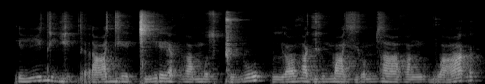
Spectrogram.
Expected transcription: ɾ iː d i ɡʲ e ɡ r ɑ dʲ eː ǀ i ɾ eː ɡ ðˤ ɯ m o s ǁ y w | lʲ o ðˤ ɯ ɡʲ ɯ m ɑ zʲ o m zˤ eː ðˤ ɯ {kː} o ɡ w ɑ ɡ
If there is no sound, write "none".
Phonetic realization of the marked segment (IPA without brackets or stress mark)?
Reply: ŋ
